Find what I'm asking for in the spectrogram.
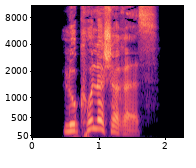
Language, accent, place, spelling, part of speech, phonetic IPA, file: German, Germany, Berlin, lukullischeres, adjective, [luˈkʊlɪʃəʁəs], De-lukullischeres.ogg
- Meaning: strong/mixed nominative/accusative neuter singular comparative degree of lukullisch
